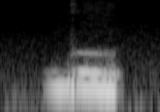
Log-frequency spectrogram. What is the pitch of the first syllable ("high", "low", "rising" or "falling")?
low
